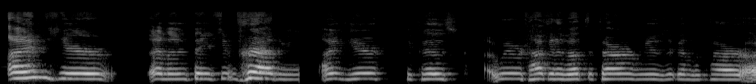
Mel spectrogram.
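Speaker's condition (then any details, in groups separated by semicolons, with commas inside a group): Cerebral palsy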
